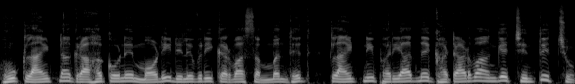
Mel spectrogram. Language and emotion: Gujarati, fearful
